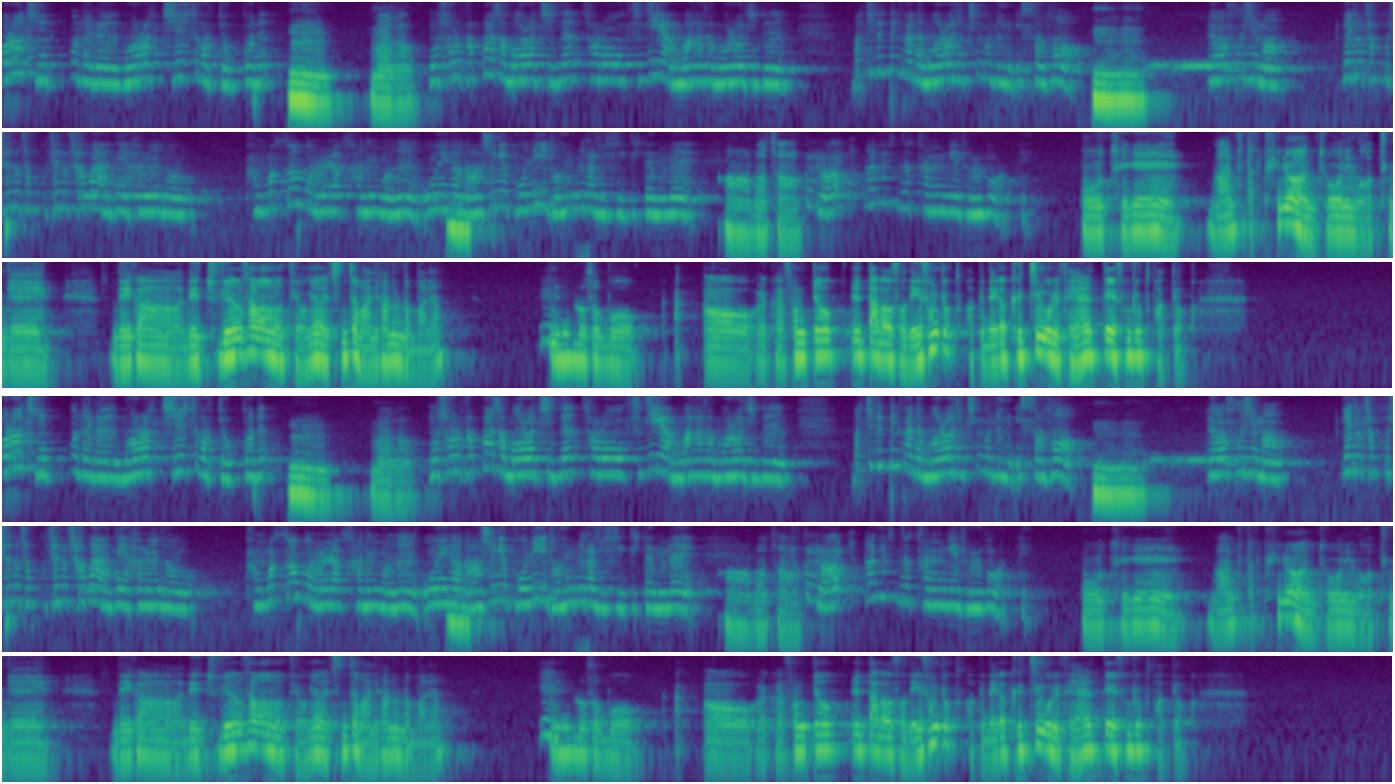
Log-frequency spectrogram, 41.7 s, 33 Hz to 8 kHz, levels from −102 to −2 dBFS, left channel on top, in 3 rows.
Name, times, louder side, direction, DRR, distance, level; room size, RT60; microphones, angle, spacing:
voice 1, 0.0-2.7 4.3-8.2 8.5-10.7 12.0-12.9 13.4-15.9 16.3-20.9 21.7-24.2 33.2-33.5, right 2 dB, 90° right, 1.3 m, -44 dB
voice 2, 2.9-3.3 3.7-4.1 10.9-11.5 18.4-18.6 21.1-21.9 24.7-25.7 26.0-28.3 28.5-32.2 33.3-34.2 34.8-39.6 39.9-40.3, left 5 dB, 85° left, 0.4 m, -33 dB
Bird, 9.8-19.7, left 5 dB, ahead, 2.7 m, -53 dB
11.5 x 6.5 x 9.0 m
head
